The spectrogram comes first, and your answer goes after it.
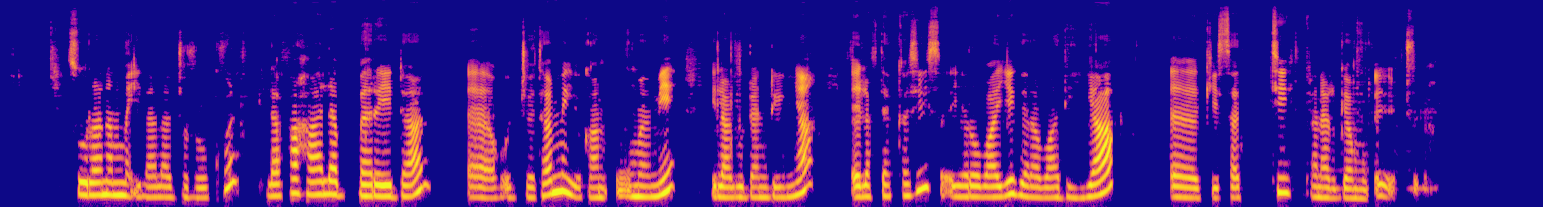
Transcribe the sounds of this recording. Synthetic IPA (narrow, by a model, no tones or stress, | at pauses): suːɾaːnɐmːɐɪlaːlaːd͡ʒɪrːʊkʰʊn | lɐfɐhaːlɐbɐɾe̞ːd̪aːn | hɔd͡ʒːɛt̪ɐmɛjoːkaːnṵːmɐmeː | ʔɪlaːluːd̪ɐnd̪e̞ːɲːaː | lɐft̪ɪɐkːɐs̬ɪsjɛɾo̞ːbaːjʔe̞ːɡɐɾɐbaːd̪ɪjːaː | kʰe̞ːsːɐt̪ːɪkɐnɐɾɡɐmuᶑɐd͡ʒɛt͡ʃːuːᶑɐ̥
